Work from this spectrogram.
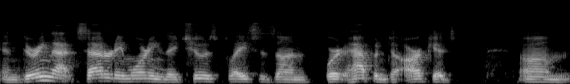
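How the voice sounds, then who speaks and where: A man with an American accent, a normal speaking voice, a medium pitch, fairly even intonation and a fairly slow pace. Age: 60s. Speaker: artist and former running coach. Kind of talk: personal testimony. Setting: live in-person show.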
